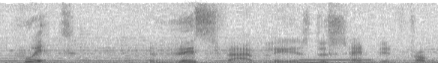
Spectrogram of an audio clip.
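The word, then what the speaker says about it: Whyte: You see, the spelling here is W-H-Y-T-E, pronounced Whit.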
